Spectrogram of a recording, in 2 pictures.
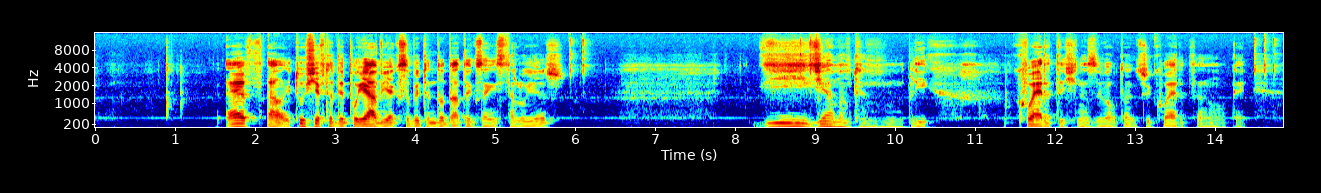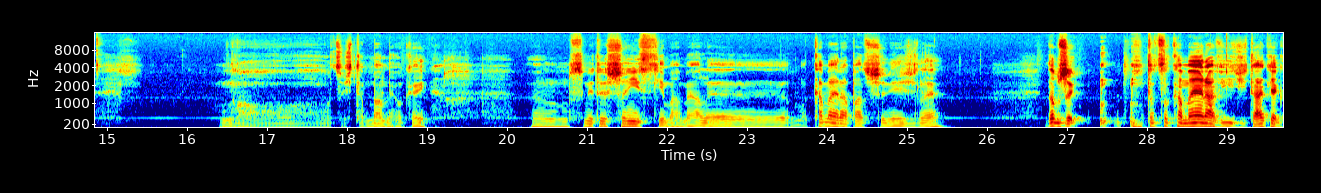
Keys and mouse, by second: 28.3-29.1 middle drag.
